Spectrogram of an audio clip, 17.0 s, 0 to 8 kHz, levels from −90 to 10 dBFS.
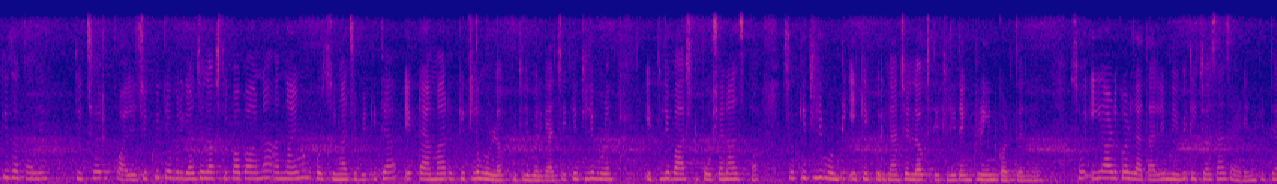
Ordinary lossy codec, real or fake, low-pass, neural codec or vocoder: none; real; 7.2 kHz; none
